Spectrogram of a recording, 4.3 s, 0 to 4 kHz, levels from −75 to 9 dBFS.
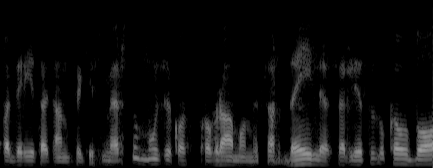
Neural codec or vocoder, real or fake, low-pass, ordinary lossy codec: codec, 16 kHz, 2 kbps, X-Codec, HuBERT features, trained on LibriSpeech; fake; 3.6 kHz; MP3, 24 kbps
